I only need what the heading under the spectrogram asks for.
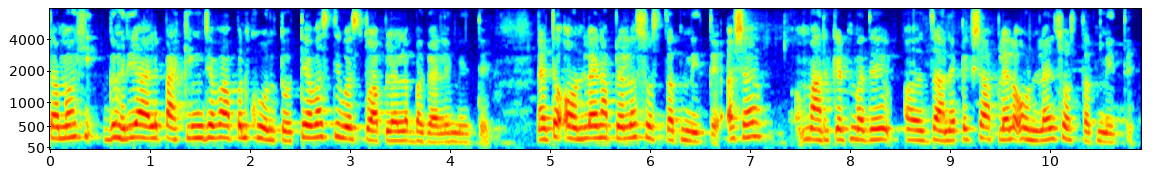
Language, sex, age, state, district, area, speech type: Marathi, female, 18-30, Maharashtra, Solapur, urban, spontaneous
